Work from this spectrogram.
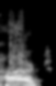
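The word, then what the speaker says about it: hurt: अब यहां पर देखिए एच यू आर टी इसमें यू के बाद आर आया है तो यू का उच्चारण ए करेंगे ध्यान रखना है इस बात का इसको पढ़ेंगे हार्ट हार्ट हार्ट मतलब चोट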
